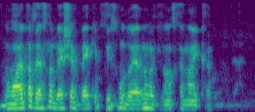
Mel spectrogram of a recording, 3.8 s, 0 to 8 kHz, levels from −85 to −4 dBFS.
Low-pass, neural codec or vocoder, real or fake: 7.2 kHz; codec, 24 kHz, 6 kbps, HILCodec; fake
